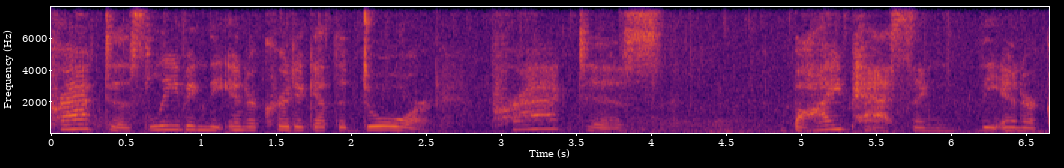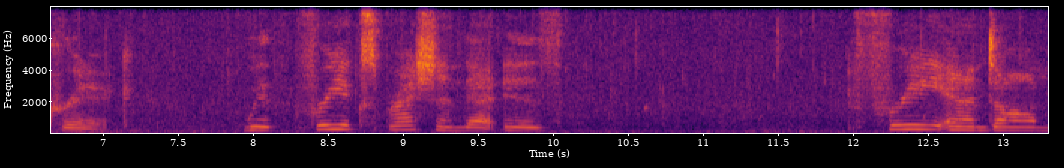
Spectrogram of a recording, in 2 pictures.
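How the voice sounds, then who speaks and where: A soft-spoken woman with a fairly high pitch and ordinary pitch variation talks at a very slow pace with long, frequent pauses. Her loudness stays very even over noticeable background noise. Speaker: artist. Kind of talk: ASMR soft-spoken art tutorial talk. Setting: rain sounds in background.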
